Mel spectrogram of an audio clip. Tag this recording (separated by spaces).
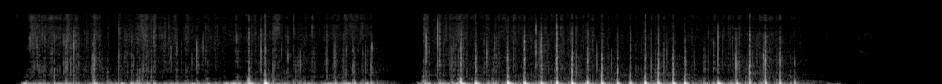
bird bug flap flapping foley insect sound-effect wing wings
